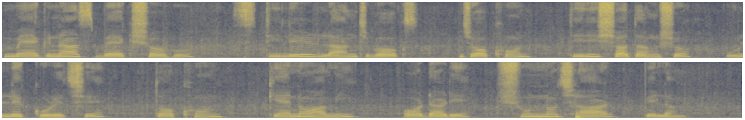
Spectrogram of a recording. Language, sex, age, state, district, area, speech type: Bengali, female, 18-30, West Bengal, North 24 Parganas, urban, read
